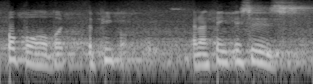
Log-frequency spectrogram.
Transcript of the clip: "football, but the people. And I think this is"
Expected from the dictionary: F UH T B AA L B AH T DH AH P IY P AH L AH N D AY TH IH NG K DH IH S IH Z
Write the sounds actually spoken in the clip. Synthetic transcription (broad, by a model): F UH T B AA L B AH T DH AH P IY P AH L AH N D AY TH IH NG K DH IH S IH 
